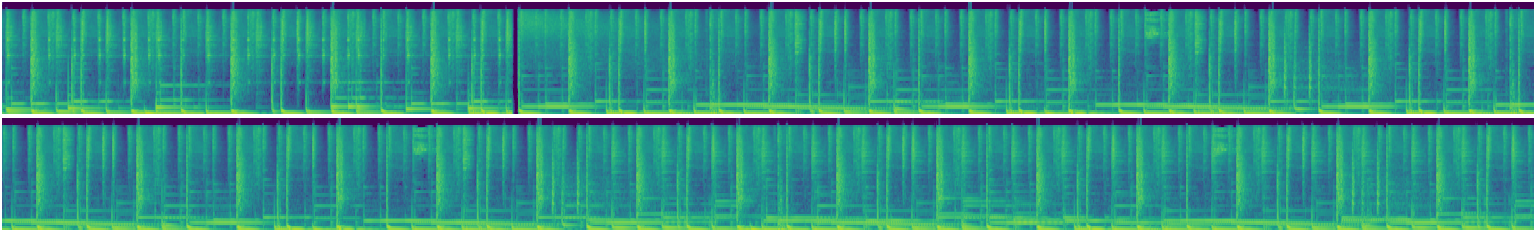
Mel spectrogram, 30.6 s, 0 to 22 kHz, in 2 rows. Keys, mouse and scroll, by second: 1.7 click, 2.2 middle click, 3.4-4.9 drag, 4.9 middle click, 6.1 click, 7.3-9.1 middle drag, 9.1-12.0 drag, 12.0-14.0 middle drag, 13.9 click, 14.0-17.8 drag, 17.8-19.8 middle drag, 19.8 click.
